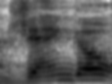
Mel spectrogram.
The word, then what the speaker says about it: Django: just want to highlight those then we've got django on 4k are you proud of me i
